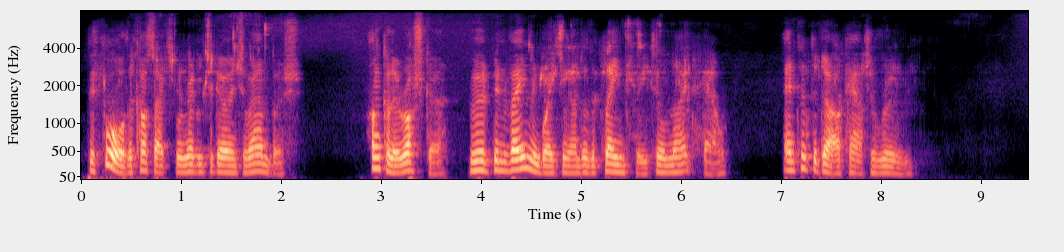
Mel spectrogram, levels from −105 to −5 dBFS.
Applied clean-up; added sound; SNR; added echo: neural mask model Resemble Enhance denoiser.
